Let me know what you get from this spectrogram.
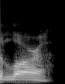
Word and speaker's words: Lara: It's L-A-R-A. – Yeah, but she pronounces it Laura.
